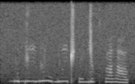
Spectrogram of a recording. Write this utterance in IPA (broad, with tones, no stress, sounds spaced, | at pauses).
b ʊ˧ bʲ u˧ n b ɪ˦ v ʊ˨ b u˧ n t͡ʃʼ ɛ̤˧ ɟ ɛ˧ kʷʰ a˧ ðˤ e˨ ʊ̯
